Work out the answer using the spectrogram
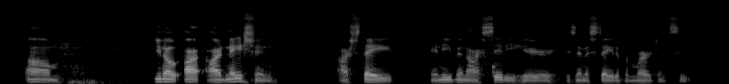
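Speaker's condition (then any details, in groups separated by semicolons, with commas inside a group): No condition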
